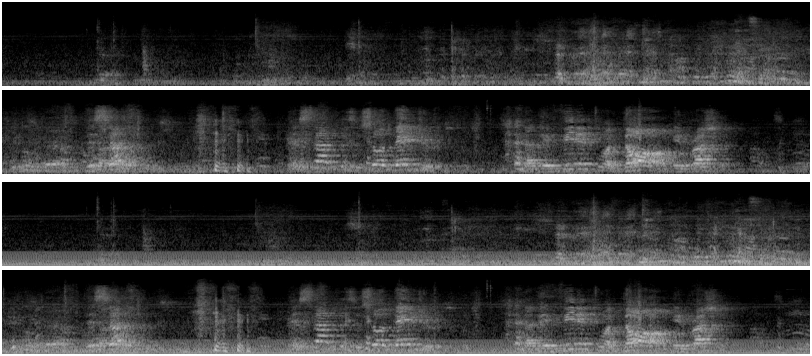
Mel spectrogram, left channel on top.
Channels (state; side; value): noise; right; hum, 5 dB below the sound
